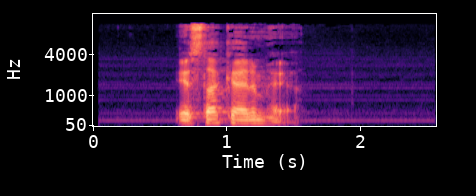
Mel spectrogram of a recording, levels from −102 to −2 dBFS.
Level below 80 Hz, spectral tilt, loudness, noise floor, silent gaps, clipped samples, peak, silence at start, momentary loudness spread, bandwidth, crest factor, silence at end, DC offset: -64 dBFS; -2 dB/octave; -16 LUFS; -63 dBFS; none; under 0.1%; 0 dBFS; 0.65 s; 16 LU; 11.5 kHz; 22 dB; 1.1 s; under 0.1%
